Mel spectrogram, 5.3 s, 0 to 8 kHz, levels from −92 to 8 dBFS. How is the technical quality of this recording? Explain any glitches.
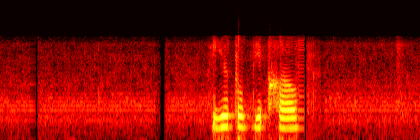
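The speech is muffled and hoarse throughout, with smeared consonants and nothing above about 3.4 kHz or below 200 Hz. That points to the G.723.1 codec at roughly 6 kbit/s: its 30 ms frames and slow-updating voice model cannot keep up with fast changes in speech.

There are three short dropouts from VoIP packet loss concealed by the speech codec. At 0.38–0.48 s and 1.94–2.09 s the speech is stretched into a fading sound. From 3.74 to 4.06 s, broken patches recur over about 0.3 s. The decoder extends its last pitch and filter at falling gain, and the gaps fit runs of 30 ms frames, the longest in that last stretch about 90 ms.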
